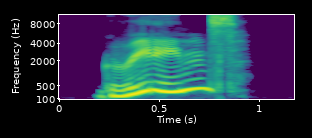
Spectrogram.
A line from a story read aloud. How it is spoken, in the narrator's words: the sprite said in a high, lilting voice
